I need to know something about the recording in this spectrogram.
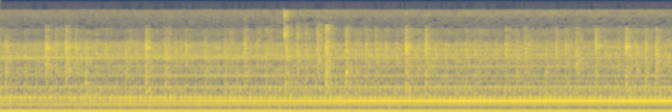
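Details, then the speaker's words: Washing machine on a medium cycle at drain: loud steady mains hum as the jammed drain pump motor stalls without spinning up, then the thermal cutoff trips; it must cool and reset before clearing the pump. "If that happens, you'll have to wait for it to cool off and reset, and then you'll be able to work on it. So right now I'm going to pull it. You can hear it trying to work."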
